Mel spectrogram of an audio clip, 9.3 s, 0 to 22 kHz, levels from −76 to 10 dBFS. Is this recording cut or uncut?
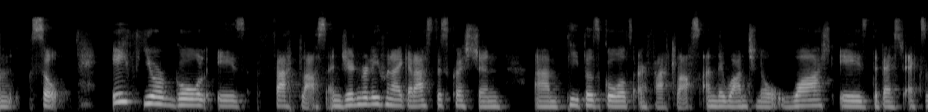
uncut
